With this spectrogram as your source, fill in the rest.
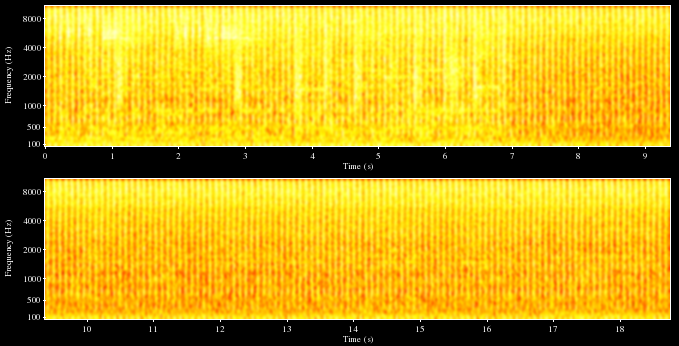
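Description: Helicopter rotors thump steadily and loudly.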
